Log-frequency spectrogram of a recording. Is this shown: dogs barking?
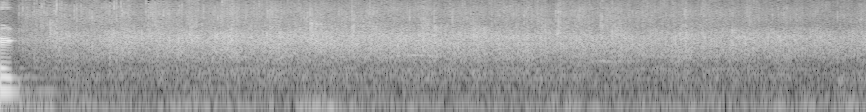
no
